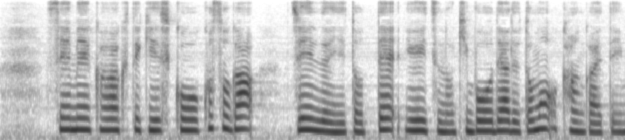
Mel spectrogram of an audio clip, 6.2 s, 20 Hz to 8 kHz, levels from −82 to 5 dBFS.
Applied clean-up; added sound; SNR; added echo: none; none; none; none.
